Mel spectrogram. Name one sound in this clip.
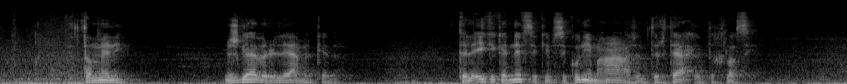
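A man speaks in a low, tense voice nearby.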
